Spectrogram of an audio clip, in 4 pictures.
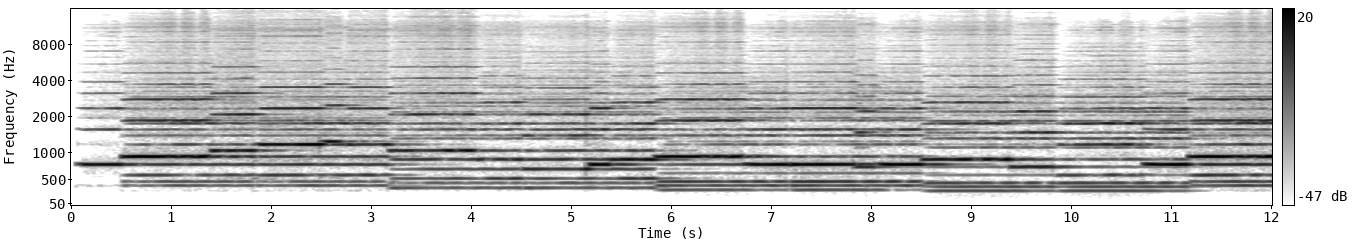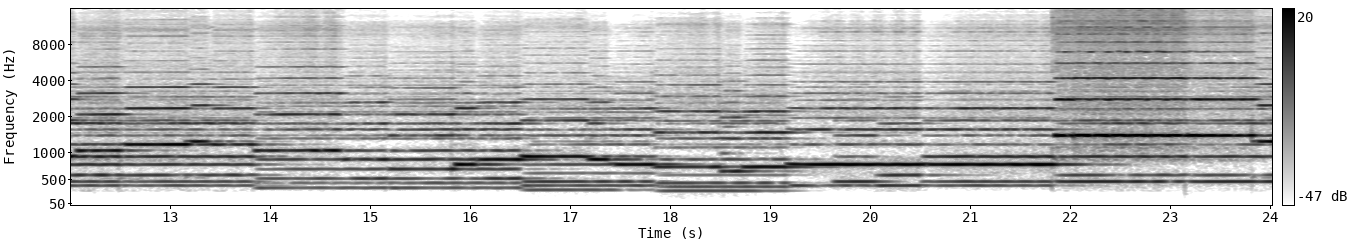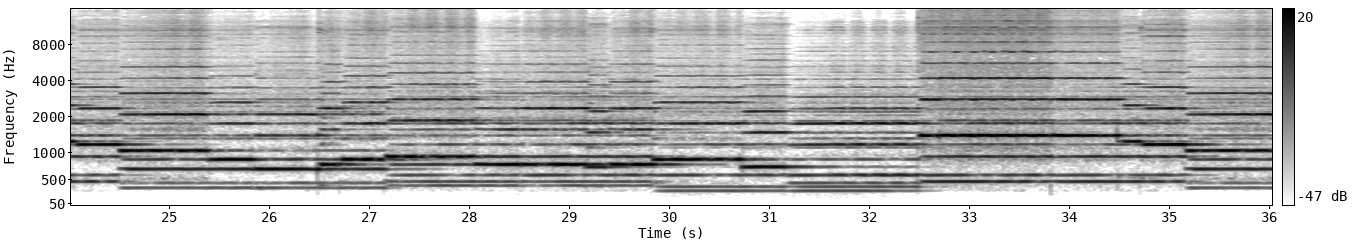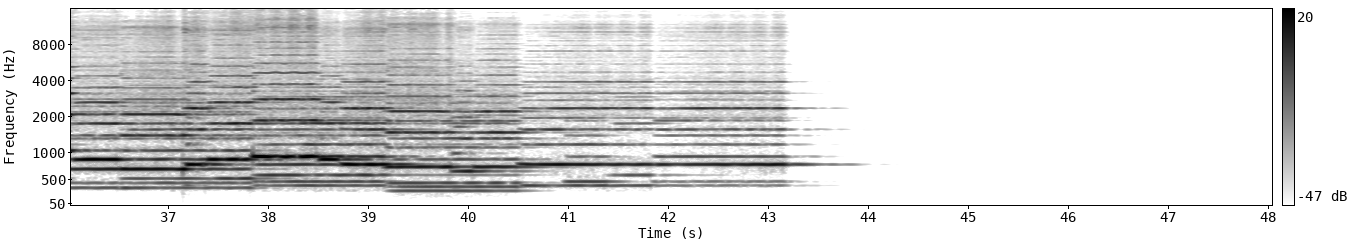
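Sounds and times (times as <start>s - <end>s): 
flute quartet playing a folk tune: 0.1s - 43.7s.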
